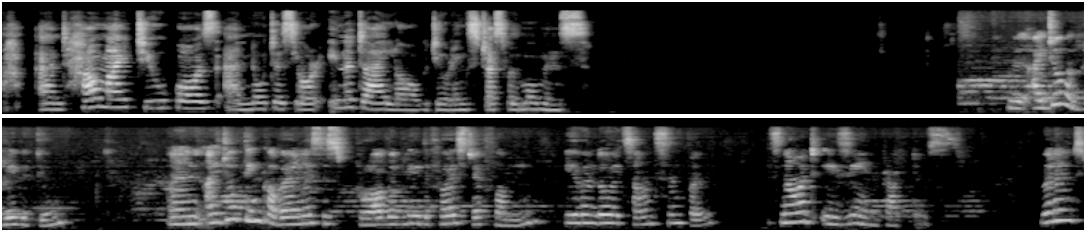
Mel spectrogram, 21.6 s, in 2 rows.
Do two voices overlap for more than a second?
No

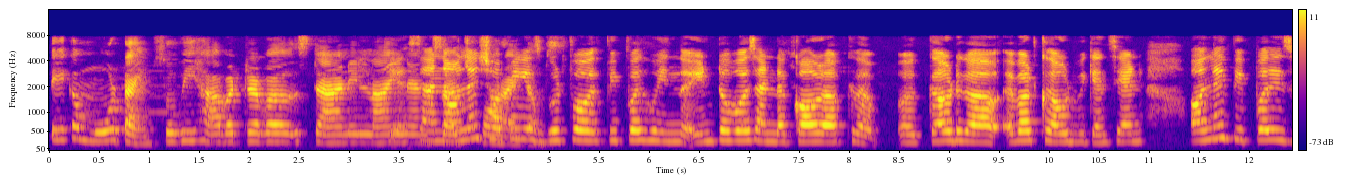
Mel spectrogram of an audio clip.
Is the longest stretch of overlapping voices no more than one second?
No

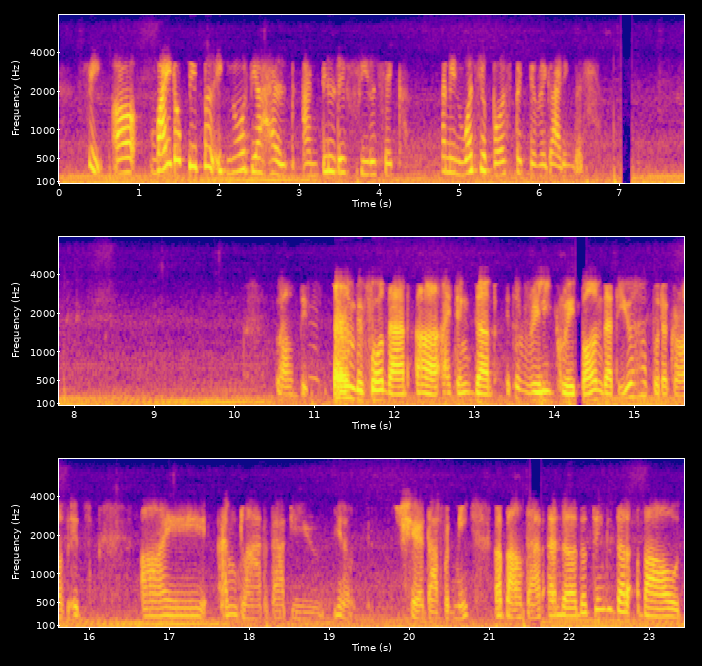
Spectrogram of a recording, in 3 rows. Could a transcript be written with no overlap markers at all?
Yes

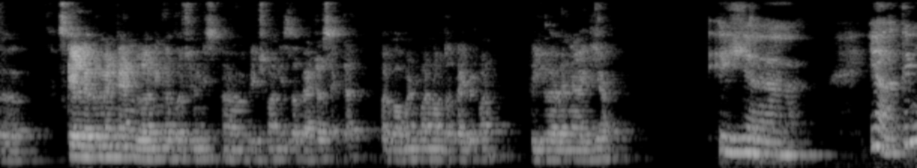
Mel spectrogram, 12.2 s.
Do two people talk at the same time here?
No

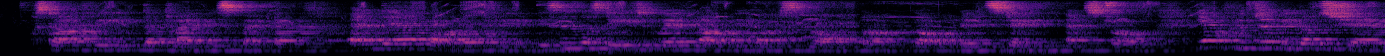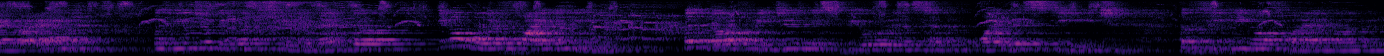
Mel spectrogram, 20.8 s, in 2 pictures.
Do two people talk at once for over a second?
No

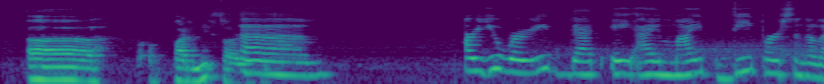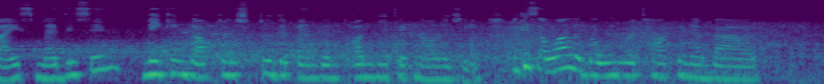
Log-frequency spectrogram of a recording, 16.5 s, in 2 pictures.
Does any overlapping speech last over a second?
No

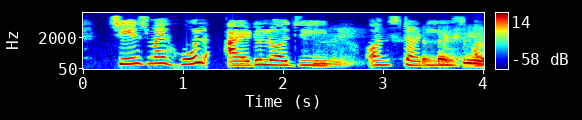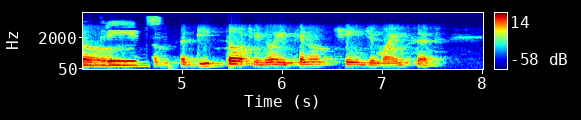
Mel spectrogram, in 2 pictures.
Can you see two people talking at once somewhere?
Yes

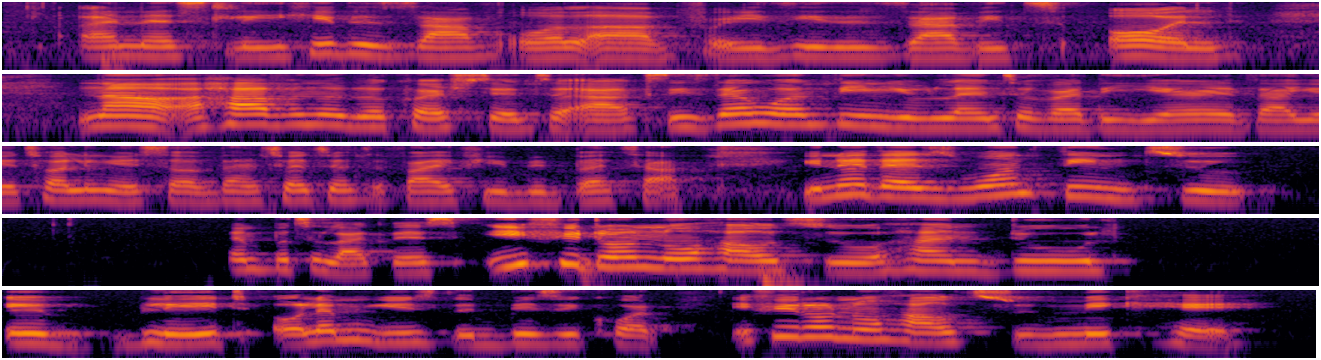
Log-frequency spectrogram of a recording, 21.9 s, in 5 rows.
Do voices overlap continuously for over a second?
No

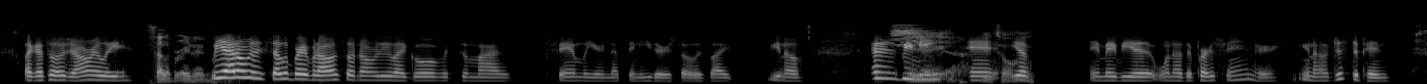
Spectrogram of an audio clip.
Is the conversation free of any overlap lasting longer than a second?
No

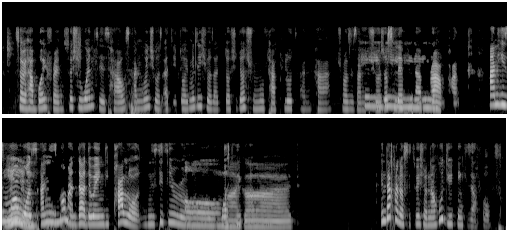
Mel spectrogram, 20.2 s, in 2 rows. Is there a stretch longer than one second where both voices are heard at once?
Yes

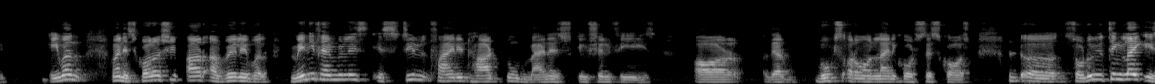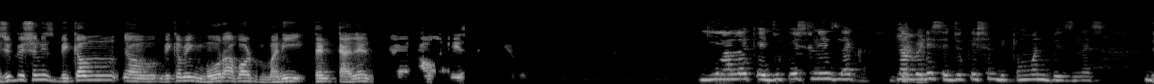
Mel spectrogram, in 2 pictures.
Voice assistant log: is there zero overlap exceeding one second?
Yes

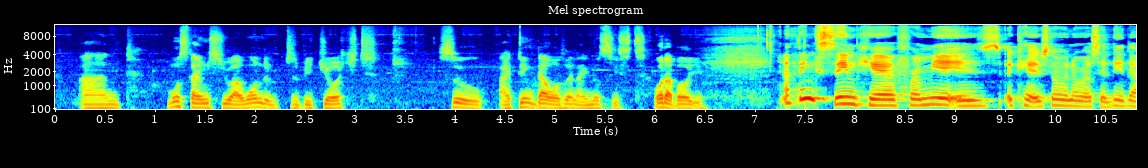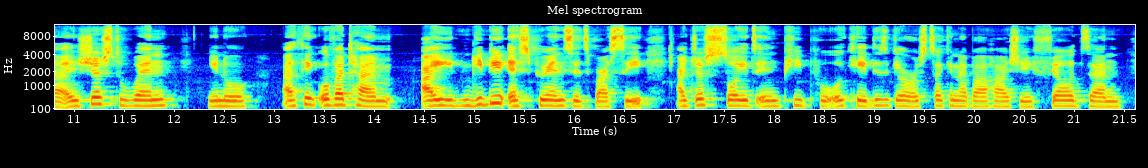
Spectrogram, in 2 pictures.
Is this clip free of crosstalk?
Yes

